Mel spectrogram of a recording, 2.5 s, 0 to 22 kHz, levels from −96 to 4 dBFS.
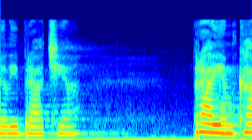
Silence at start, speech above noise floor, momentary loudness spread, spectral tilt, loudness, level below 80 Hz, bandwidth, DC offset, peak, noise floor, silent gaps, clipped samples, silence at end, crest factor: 0 s; 35 dB; 14 LU; -6 dB/octave; -25 LUFS; -52 dBFS; 12 kHz; 1%; -10 dBFS; -59 dBFS; none; under 0.1%; 0 s; 16 dB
